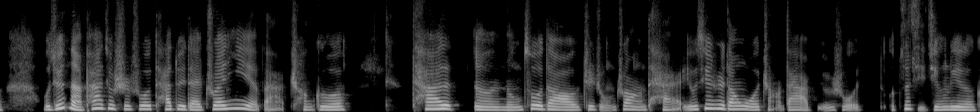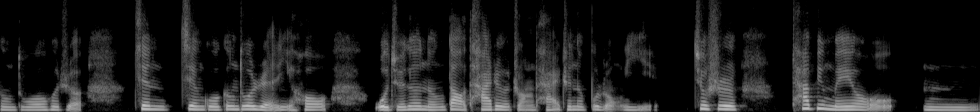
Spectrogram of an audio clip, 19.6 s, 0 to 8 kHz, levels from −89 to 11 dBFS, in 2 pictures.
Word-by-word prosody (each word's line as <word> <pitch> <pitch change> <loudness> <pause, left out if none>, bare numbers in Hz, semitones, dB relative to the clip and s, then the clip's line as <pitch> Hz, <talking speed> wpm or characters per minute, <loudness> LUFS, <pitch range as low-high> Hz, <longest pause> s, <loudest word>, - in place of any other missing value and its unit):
嗯， 190 - -10 0.4
我 215 - 0
觉 270 +6 +5
得 325 - +4
哪 250 -7 +7
怕 290 +6 +2
就 280 -1 +1
是 240 -2 -2
说 245 +1 +2
她 235 -1 0
对 235 -1 +3
待 205 -3 +1
专 250 +5 +3
业 260 -7 +2
吧 - - -7
唱 205 -1 -7
歌 210 +1 +1 0.7
她， 250 +1 +3 0.3
嗯， 195 -3 0
能 185 +2 -2
做 255 +1 +3
到 195 -4 +2
这 225 +3 -4
种 195 - -9
状 210 -2 -3
态， 195 -1 -5
尤 220 - -1
其 290 +4 +1
是 275 -1 +3
当 235 -1 +2
我 205 -2 0
长 205 +1 -11
大 195 -1 -2
比 - - -17
如 175 +2 -8
说 - - -6 0.4
我 - - -10
自 260 - 0
己 250 - -10
经 200 0 -2
历 205 0 +4
的 190 -1 0
更 195 -2 -4
多， 190 0 -3
或 205 0 -2
者 - - -5 0.5
见 225 -4 +2
见 225 -3 +2
过 210 -1 0
更 225 +1 +1
多 230 0 +5
人 200 -1 +1
以 - - -2
后， 195 +2 -1 0.4
我 - - +6
觉 195 0 -1
得 220 0 +3
能 195 -1 -1
到 215 -2 +4
她 210 -1 0
这 225 - +1
个 200 -1 -1
状 95 - -5
态 185 - -4
真 210 0 -2
的 205 - -2
不 215 +3 -2
容 - - -5
易。 190 -1 -7 0.3
就 260 -1 +3
是 235 -2 +4 0.5
她 275 - +4
并 275 -1 +2
没 210 -2 +3
有， 310 - -1 0.3
嗯， 185 -2 -4
210 Hz, 235 characters per minute, -25 LUFS, 195-235 Hz, 0.7 s, 哪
